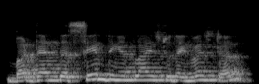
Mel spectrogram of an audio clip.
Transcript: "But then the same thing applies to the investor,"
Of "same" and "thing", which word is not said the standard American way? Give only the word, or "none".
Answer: thing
